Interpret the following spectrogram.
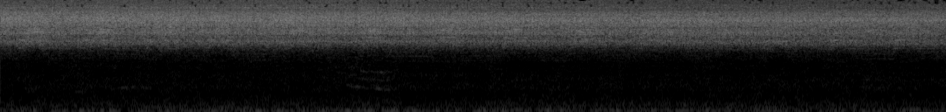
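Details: Summer cicada chorus from the bamboo forest at Yongsan Family Park: a steady, hiss-like high buzz that never breaks, with soft low background hum from the surrounding park.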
